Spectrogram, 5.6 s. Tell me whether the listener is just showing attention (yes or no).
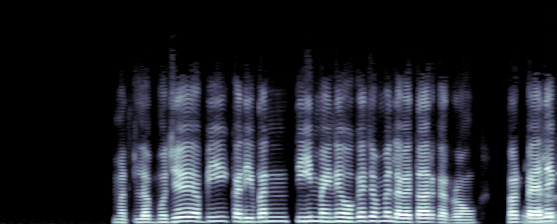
yes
